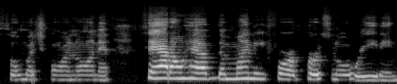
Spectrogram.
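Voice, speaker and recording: Speaking fairly quickly in a New Orleans accent, a woman keeps her fairly high voice in fairly even intonation. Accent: New Orleans Southern US. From New Orleans, US. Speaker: tarot reader. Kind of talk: live-stream tarot reading and chat with viewers. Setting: live stream from bed. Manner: fast when reading.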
